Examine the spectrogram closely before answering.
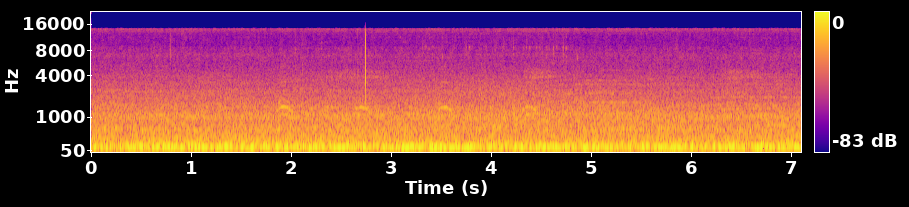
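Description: JR 115-series electric train standing at the platform with a steady low hum from its running equipment, waiting to depart. A few faint bird calls come a couple of seconds in, and there is one sharp click a little under three seconds in.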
